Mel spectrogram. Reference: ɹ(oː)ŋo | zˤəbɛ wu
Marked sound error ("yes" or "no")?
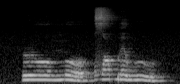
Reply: no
